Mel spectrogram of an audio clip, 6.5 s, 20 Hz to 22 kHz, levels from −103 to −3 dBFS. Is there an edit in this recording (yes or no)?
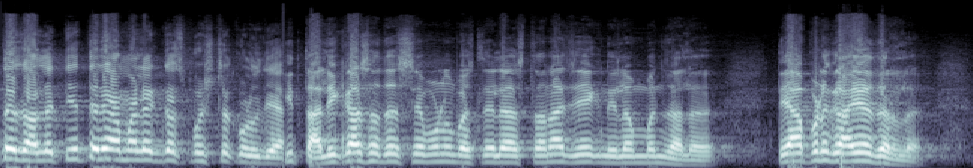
yes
